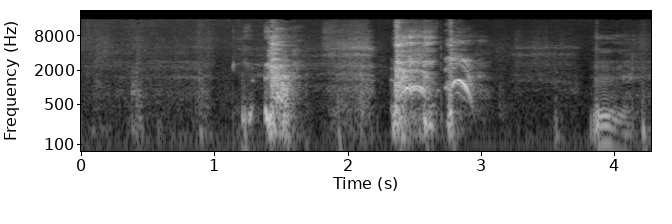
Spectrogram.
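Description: A person coughing: one short cough about a second and a half in, then a longer coughing bout about a second later, and another cough starting near the end.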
